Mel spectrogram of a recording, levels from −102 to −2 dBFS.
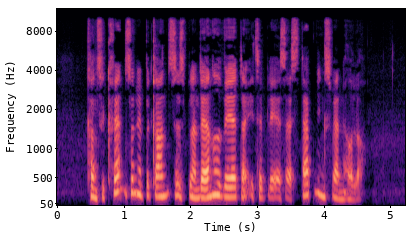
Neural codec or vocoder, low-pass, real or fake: vocoder, 22.05 kHz, 80 mel bands, Vocos; 9.9 kHz; fake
